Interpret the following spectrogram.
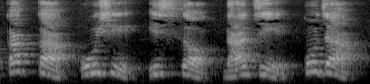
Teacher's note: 모두 형식 형태소이기 때문에 받침을 제 소리값으로 뒤에 오는 모음의 첫 소리로 발음한다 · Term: 연음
